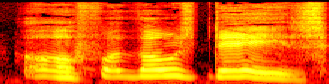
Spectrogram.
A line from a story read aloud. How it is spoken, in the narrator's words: she wailed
